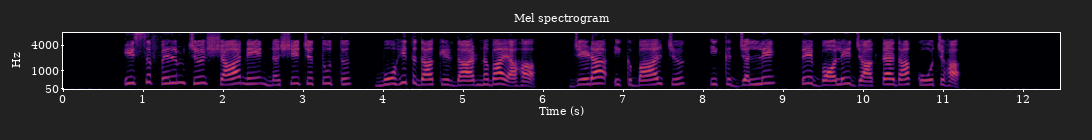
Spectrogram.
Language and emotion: Dogri, neutral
